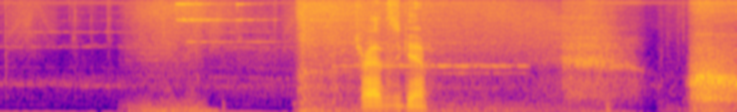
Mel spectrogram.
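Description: A loud shimmering burst whooshes and rumbles.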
